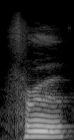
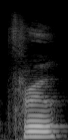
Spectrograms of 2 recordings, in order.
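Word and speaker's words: threw: notre ami tu jeter comment on le prononce to throw through thrown jeter let me repeat THR through Throne has from the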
